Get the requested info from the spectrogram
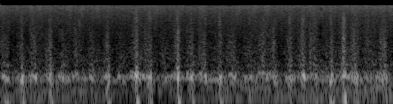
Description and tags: sound of a rope swung in front of a mic, pitch lowered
